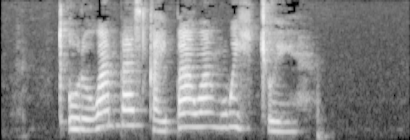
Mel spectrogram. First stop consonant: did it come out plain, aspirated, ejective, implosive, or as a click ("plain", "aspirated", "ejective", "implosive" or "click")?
ejective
